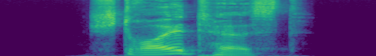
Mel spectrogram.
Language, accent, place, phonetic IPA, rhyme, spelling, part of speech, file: German, Germany, Berlin, [ˈʃtʁɔɪ̯təst], -ɔɪ̯təst, streutest, verb, De-streutest.ogg
- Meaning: inflection of streuen: 1. second-person singular preterite 2. second-person singular subjunctive II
